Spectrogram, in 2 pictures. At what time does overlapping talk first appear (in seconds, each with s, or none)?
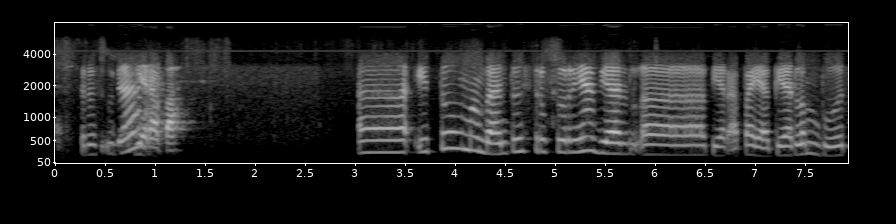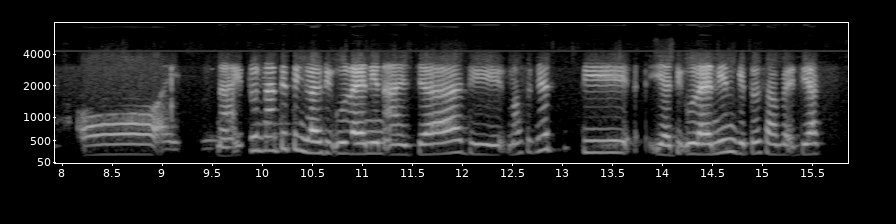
none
